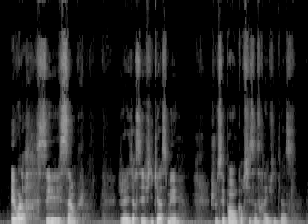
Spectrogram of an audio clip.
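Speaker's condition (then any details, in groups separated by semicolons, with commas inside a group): No condition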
